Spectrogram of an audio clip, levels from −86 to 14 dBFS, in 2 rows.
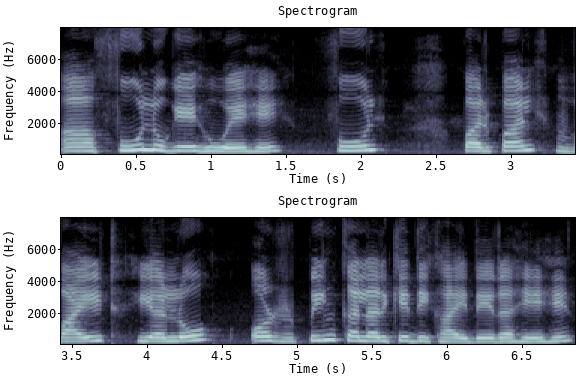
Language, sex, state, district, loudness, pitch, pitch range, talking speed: Hindi, female, Uttar Pradesh, Muzaffarnagar, -13 LUFS, 255 Hz, 235-280 Hz, 150 wpm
